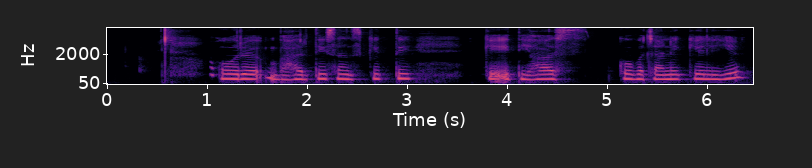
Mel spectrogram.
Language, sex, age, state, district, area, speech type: Hindi, female, 18-30, Uttar Pradesh, Jaunpur, urban, spontaneous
